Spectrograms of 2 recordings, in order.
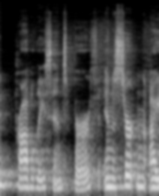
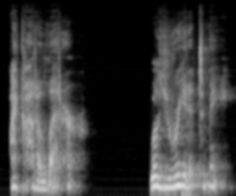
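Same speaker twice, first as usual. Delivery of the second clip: soft, hushed, whispery voice; 3 dB quieter than usual. Retelling what an intimidating person said in the hall, retelling a whispery voice. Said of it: "he said in a whispery voice".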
